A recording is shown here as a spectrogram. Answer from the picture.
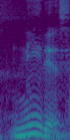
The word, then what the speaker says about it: Cnidus: That's Cnidus. That's how you pronounce that one. I can say that one, even though it looks different.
